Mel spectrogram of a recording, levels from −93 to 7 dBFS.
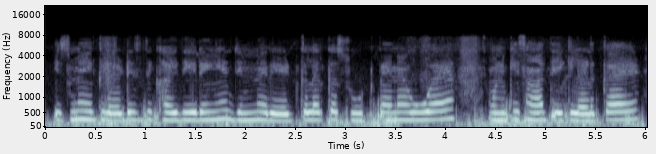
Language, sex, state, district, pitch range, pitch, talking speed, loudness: Magahi, female, Bihar, Gaya, 240-260 Hz, 250 Hz, 200 wpm, -14 LUFS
